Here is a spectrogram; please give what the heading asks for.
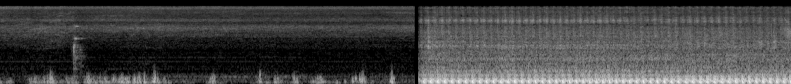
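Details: Mio Soulty scooter with a 59mm block, brought in for hard starting and carburetor overflow, head and carburetor removed and checked. After a quiet stretch the engine fires up and holds a quick, even putter of about 214 pulses a minute, running cleanly.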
